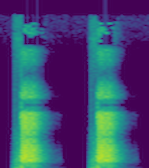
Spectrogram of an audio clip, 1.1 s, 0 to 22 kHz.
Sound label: Sucker Punch; attack moves; Pokemon; Gen 4; DPPL HG SS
